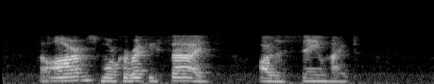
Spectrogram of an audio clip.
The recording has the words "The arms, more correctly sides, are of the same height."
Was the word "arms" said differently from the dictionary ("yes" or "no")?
no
